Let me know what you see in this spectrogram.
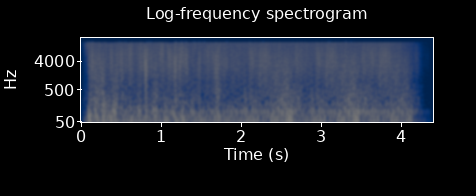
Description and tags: needle-drop-2
The sound of a needle dropping onto a 45 rpm record on a technics 1200 mk2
